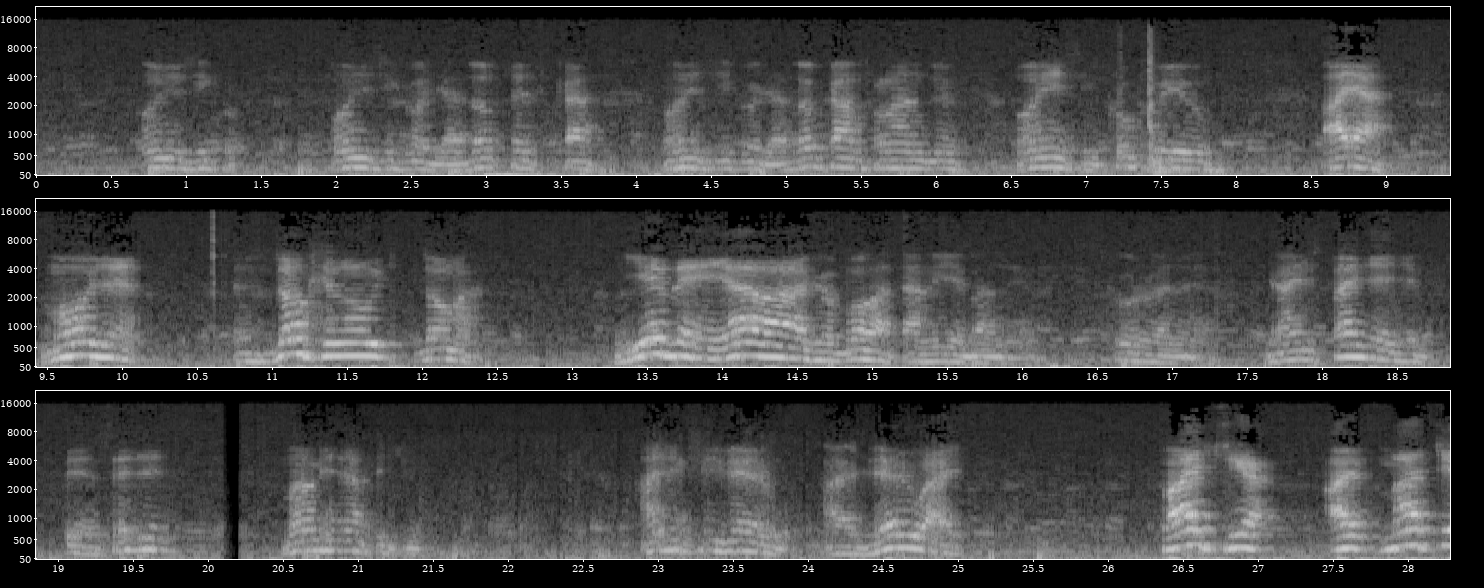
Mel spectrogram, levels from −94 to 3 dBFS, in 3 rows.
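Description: From 20.09 to 20.23 s there is a call audio freeze: the last sound carries on as a fading continuation, then about 50 ms of flat silence appears in the waveform before the audio resumes where it stopped. The likely cause is delayed packets draining the jitter buffer, adding about 112 ms of delay.

At 20.31 to 20.33 s, short concealed packet loss drops about 20 ms that never reached the decoder. The gap is patched with a brief synthetic continuation, heard as a quick smear and visible as a tiny blurred patch on the spectrogram.

A call bitrate drop from 128 to 13 kbps runs from 20.62 to 24.97 s. Coarser Opus coding makes the sound rough and muffled, and the spectrogram loses high-frequency detail until the rate recovers.

A jitter buffer speed-up runs at 103% from 22.17 to 23.46 s and at 104% from 24.03 to 25.02 s, removing roughly 50 ms and 40 ms of audio. The sound runs slightly faster, with harmonics staying level on the spectrogram because pitch is unchanged.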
